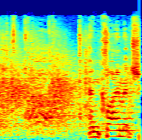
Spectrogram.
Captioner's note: some Applause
